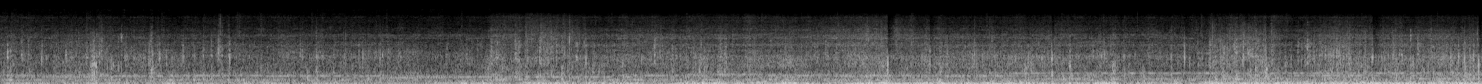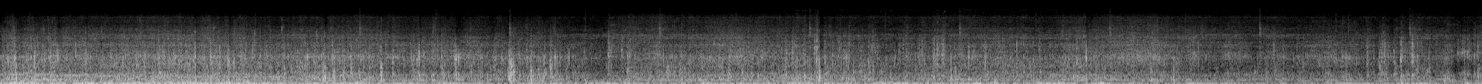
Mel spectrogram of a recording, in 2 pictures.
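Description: Bicycle tyres crunch and rattle over a dry leafy dirt trail.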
